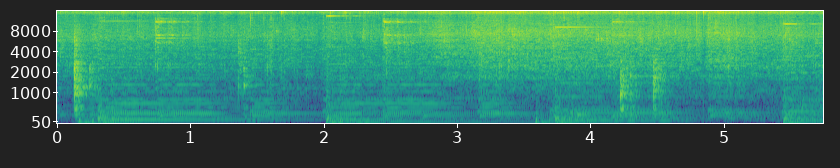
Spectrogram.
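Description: Masala-coated fish steaks sizzling steadily as they shallow-fry in hot oil in a nonstick pan.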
